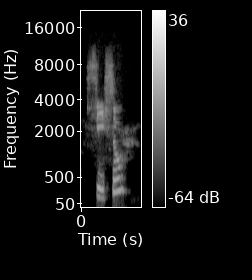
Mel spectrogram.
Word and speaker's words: sisu: sisu.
